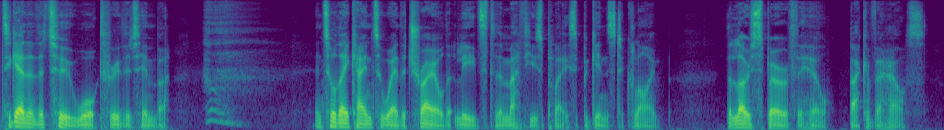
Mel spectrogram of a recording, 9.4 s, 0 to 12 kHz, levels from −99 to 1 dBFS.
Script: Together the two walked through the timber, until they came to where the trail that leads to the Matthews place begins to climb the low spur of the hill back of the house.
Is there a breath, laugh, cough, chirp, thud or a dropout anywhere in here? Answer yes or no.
yes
